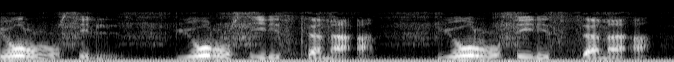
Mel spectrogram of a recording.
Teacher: أو يكون قبلها ضم وهي ساكنة، كقوله تعالى يرسل، يرسل السماء، يرسل السماء، إذن هذه الراء ما بها؟ ساكنة، قبلها حرف ما به؟ ضم، مضموم، الياء، فإذا تكون هذه الراء ما بها؟ مفخمة.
